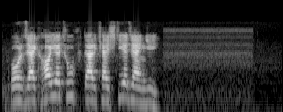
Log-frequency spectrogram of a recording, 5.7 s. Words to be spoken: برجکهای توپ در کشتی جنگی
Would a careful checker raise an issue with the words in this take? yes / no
no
